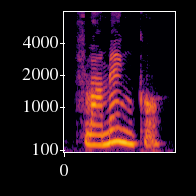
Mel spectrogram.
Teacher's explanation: The final word ends with a vowel, so the stress falls on the penultimate syllable.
